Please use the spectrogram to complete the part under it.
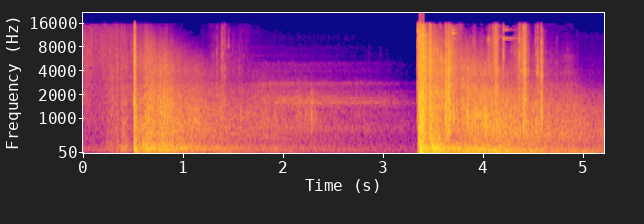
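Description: A rifle fires loud, booming shots that echo away.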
